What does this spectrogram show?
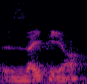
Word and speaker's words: Zapier: do a little bit of an introduction to zapier until that's the correct way to pronounce it I've made a bit of a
